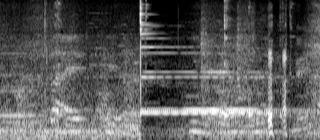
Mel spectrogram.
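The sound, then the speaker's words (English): Wine glasses clink together in a toast: one bright strike that rings on with a sustained tone, followed by a lighter tap, while people murmur in the background. “Come on. Cheers. Cheers.”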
